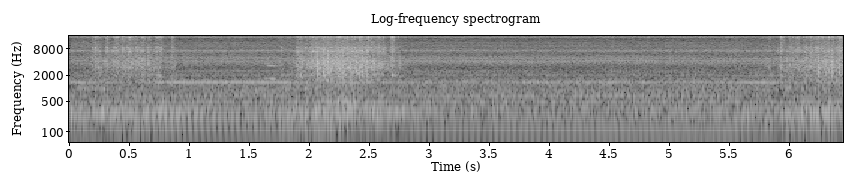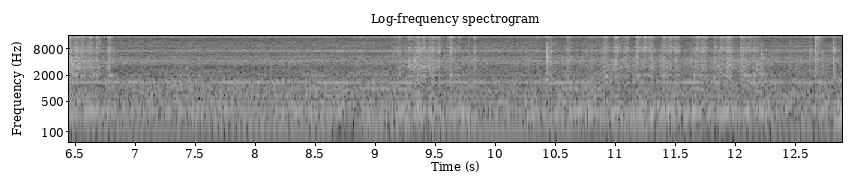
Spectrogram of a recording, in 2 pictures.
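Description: A sewing machine stitches the seam of an A-line skirt near a zipper, a steady close mechanical whir in short bursts with brief pauses and slight rattling.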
